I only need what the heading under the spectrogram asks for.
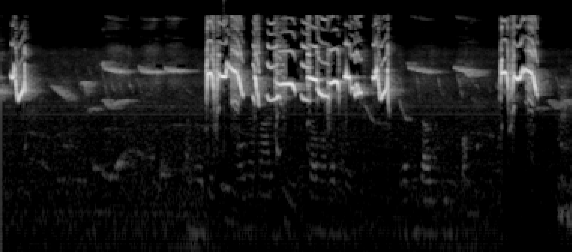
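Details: Oriental magpie-robin (kacer) giving its fighting song: soft thin whistles lead into a loud burst of rich, warbled whistles mixed with scratchy buzzes, ending with a sharp rising-falling whistled note after a pause.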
